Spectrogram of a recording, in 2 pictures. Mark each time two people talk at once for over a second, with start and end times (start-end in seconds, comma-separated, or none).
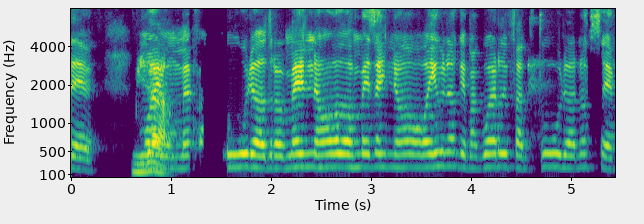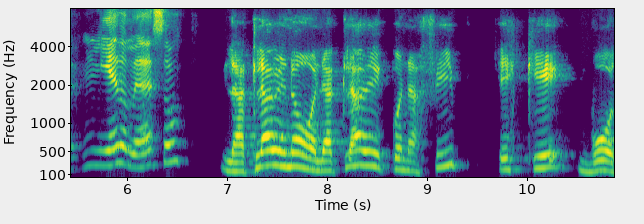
none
